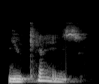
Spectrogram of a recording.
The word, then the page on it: ukase: British English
